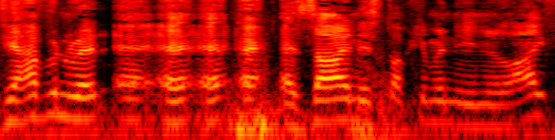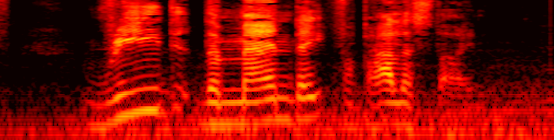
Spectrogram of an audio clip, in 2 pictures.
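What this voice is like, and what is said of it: British accent. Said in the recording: “People can hear your British accent, and I caught earlier also your South African words there... originally born in South Africa, but British, raised British”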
